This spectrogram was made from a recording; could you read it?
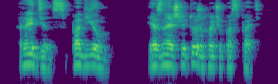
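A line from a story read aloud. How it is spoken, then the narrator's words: Whispered. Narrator (Russian): прошептал Коул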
